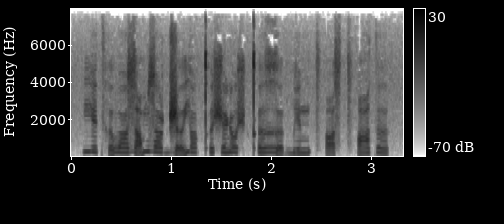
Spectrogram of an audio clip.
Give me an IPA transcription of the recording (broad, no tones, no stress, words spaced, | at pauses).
jet̪ʰə̰βɒzɑ̰m zɒɖ͡ʐə̰jɒ kʼəʃəɳɔʃ kʼə ɣə̰ɡ͡bem t͡sʼɑ̰st͡sʼɑt̪ə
